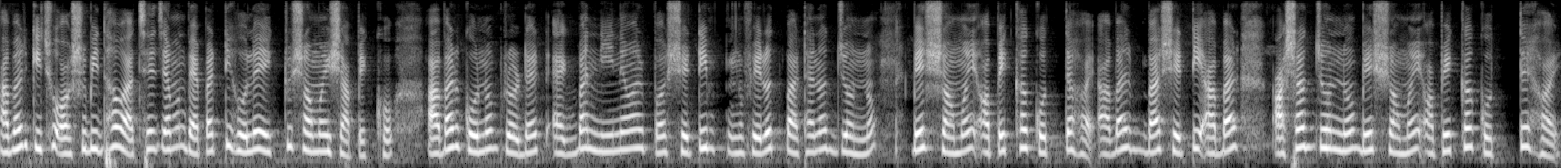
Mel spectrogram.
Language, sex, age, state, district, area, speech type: Bengali, female, 18-30, West Bengal, Paschim Bardhaman, urban, spontaneous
